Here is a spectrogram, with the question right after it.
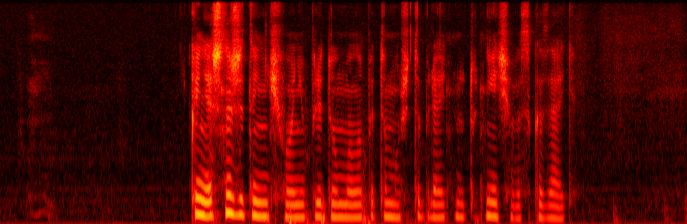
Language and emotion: Russian, neutral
